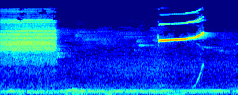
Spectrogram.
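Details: Female Oriental magpie-robin calling to lure males: a second of loud hissing noise at first, then after a pause a single clear whistle that climbs steadily upward, over a low hum.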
